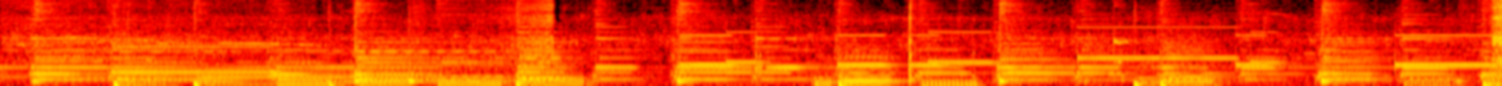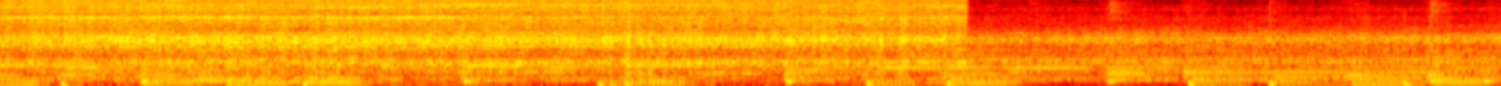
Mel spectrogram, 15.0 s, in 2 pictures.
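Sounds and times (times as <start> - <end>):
electric grinder running: 7.5 - 12.4.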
